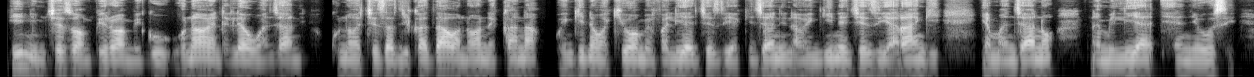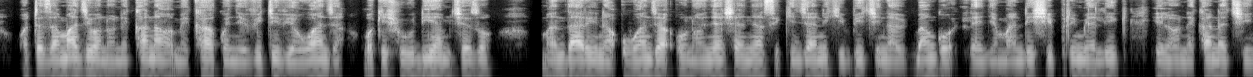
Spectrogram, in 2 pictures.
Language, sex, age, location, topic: Swahili, male, 18-24, Kisumu, government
